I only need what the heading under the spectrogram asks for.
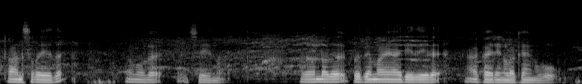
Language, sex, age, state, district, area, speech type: Malayalam, male, 45-60, Kerala, Kottayam, rural, spontaneous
